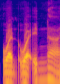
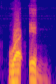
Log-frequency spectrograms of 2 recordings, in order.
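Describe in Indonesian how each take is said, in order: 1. Kata ini berakhir dengan n ganda dan vokal. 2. Kata ini berakhir dengan n polos, tanpa vokal. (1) "bukan sabdu tu betul kan tu"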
